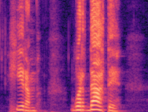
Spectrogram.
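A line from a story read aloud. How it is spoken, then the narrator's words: Exclamation. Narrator (Italian): esclamò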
